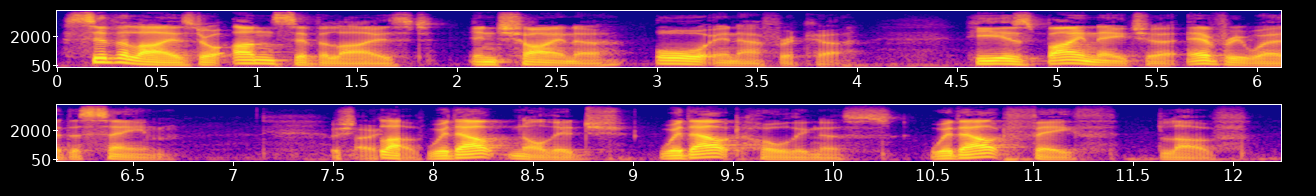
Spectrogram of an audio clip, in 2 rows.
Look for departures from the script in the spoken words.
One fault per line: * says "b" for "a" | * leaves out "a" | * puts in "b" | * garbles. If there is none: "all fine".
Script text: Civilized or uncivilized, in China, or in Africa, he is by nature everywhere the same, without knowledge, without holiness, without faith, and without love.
* garbles
* leaves out "and without"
